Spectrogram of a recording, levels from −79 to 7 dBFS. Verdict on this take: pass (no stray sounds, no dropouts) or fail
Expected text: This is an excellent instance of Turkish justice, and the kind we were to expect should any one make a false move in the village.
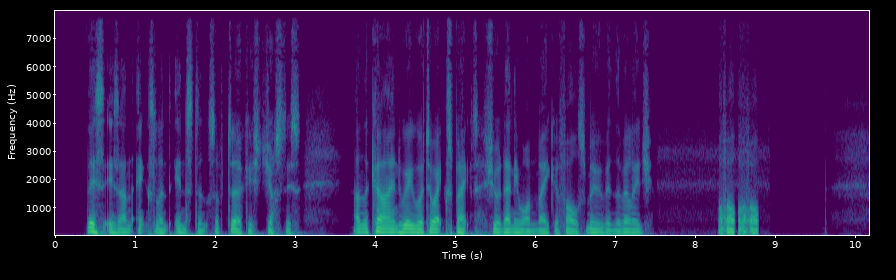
fail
